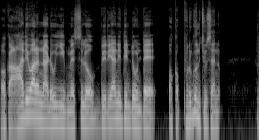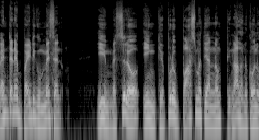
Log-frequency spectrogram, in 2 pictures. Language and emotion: Telugu, disgusted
